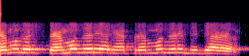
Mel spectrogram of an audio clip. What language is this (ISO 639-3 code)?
ori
